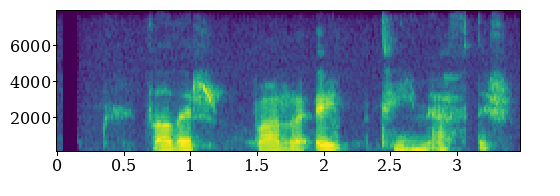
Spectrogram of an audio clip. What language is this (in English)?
Icelandic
